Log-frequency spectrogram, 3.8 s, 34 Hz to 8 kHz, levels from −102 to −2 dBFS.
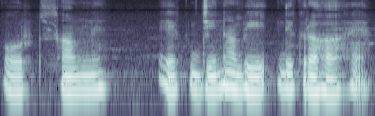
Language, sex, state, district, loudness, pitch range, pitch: Hindi, male, Uttar Pradesh, Saharanpur, -20 LUFS, 110-130 Hz, 115 Hz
